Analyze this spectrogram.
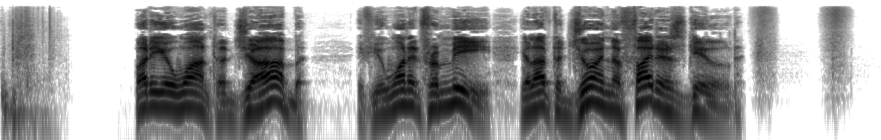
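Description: A man speaks gruffly in a deep, growling voice.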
